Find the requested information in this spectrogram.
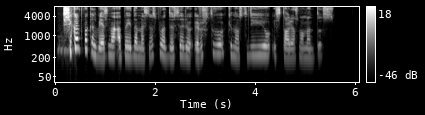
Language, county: Lithuanian, Kaunas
